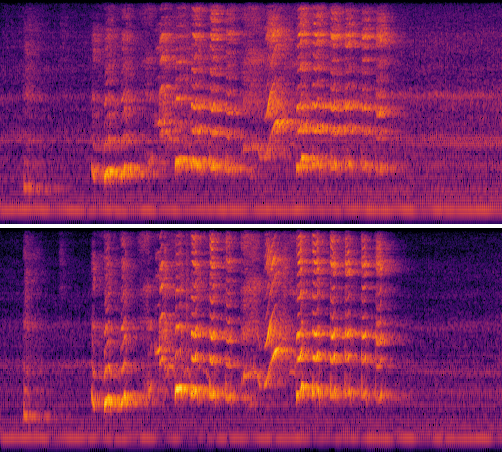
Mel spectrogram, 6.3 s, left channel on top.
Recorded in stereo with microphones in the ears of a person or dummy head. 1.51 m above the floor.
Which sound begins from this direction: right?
Laughter, at 0.3 s.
